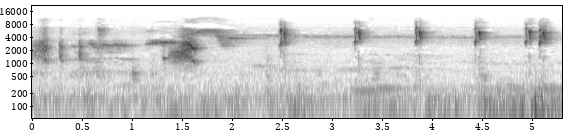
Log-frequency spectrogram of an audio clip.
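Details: Olive-backed tailorbird worked up and seeking a rival, opening with a tangled burst of twittering before settling into sharp, clipped notes repeated roughly every half second over a steady high thin tone.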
